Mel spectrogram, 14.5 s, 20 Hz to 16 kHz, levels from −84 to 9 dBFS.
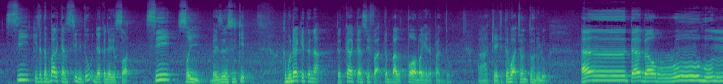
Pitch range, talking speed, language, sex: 125-170 Hz, 120 wpm, Malayalam, male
